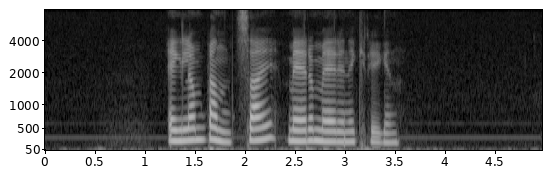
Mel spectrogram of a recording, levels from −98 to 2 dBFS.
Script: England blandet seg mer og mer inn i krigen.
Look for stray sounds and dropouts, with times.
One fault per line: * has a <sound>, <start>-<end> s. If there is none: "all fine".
all fine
